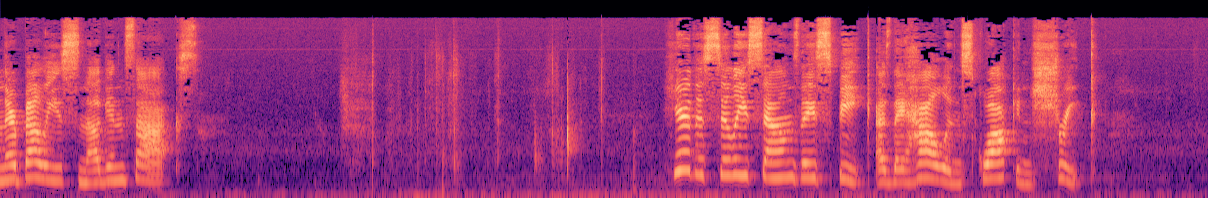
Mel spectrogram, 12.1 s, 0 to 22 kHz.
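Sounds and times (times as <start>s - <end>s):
book pages turning: 3.4s - 6.5s.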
